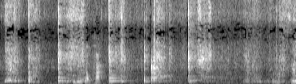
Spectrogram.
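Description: A spatula stirring and scraping thick curry paste around a large metal wok, with repeated knocks and scrapes against the metal while the paste sizzles as it is dry-fried.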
